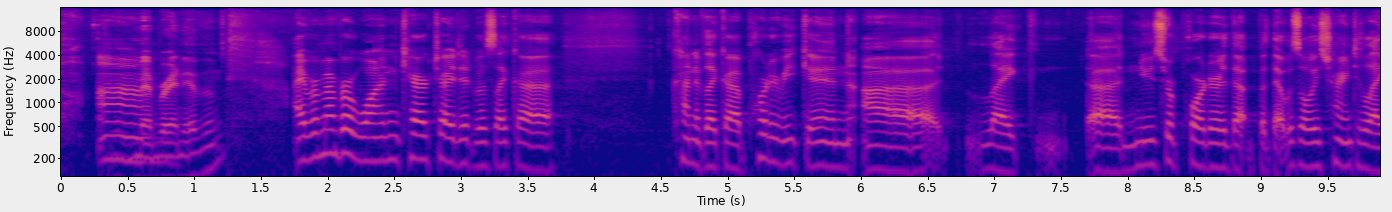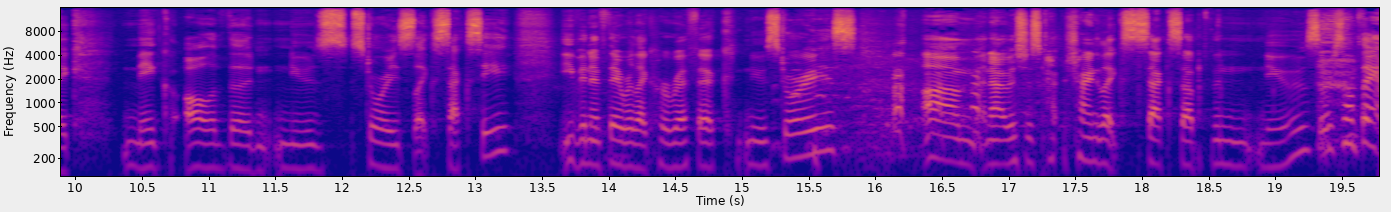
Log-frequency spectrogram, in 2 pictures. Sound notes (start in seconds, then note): 15.2 laughter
